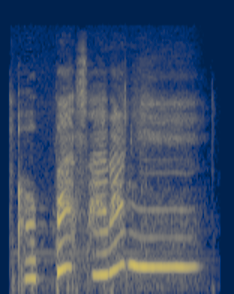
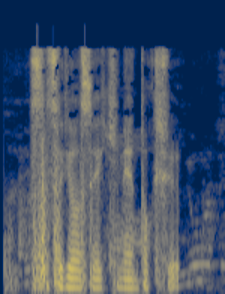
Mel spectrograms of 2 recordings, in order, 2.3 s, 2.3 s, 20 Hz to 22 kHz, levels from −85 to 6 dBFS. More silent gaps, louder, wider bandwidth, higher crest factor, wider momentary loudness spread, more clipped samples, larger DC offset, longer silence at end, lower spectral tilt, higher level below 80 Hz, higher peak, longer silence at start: neither; second, -18 LUFS vs -15 LUFS; second, 13.5 kHz vs 16 kHz; about the same, 16 dB vs 18 dB; about the same, 7 LU vs 9 LU; neither; neither; first, 0.35 s vs 0 s; about the same, -3.5 dB/octave vs -3 dB/octave; second, -52 dBFS vs -46 dBFS; about the same, -2 dBFS vs 0 dBFS; about the same, 0.1 s vs 0.05 s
